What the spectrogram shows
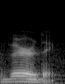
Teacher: the r is not real strong it's almost like a th sound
